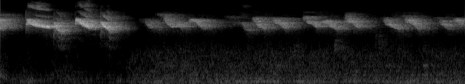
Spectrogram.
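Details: An Oriental white-eye kept in a cage sings a continuous stream of thin, high, slurred notes, about two per second, opening with louder warbles and settling into a steady twittering run.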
